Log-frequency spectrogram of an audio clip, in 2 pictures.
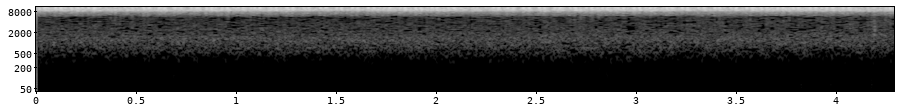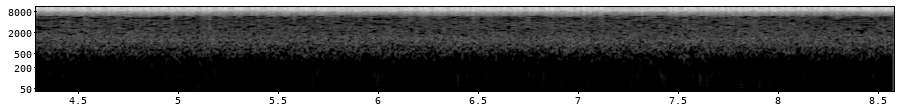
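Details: Crickets chirping by stridulation, males rubbing wing over toothed wing vein; dense continuous high-pitched trilling chorus, steady and unbroken, with faint lower background hiss.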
